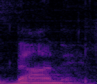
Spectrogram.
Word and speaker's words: Danell: you actually say it i've been saying danelle to try and make it easier for everybody but you know what i'm kind of tired of doing that my name is dani that's how you say it okay moving on has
